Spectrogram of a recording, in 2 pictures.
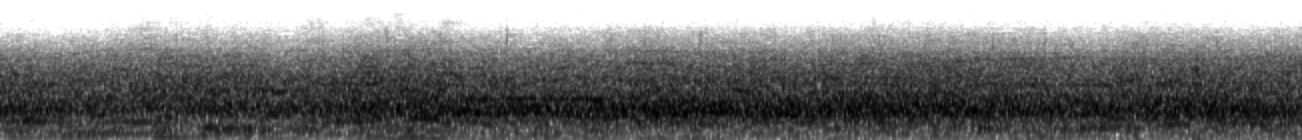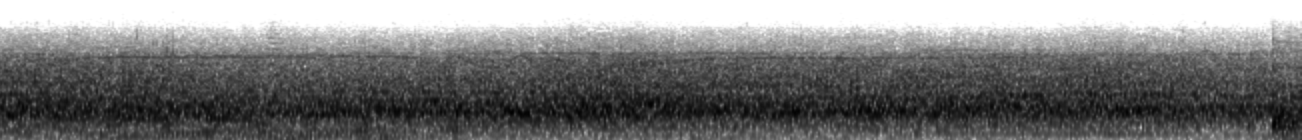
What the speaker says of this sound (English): A standing room only crowd in Cincinnati on its feet.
